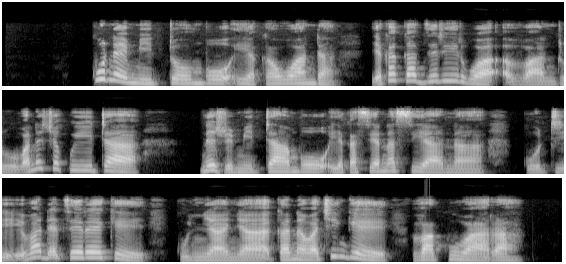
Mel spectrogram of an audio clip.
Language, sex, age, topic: Ndau, female, 25-35, health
